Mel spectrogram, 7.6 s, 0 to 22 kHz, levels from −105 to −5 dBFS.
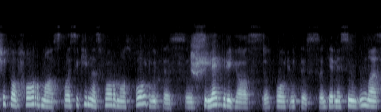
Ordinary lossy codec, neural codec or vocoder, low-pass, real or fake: Opus, 24 kbps; codec, 16 kHz, 2 kbps, FunCodec, trained on LibriTTS, 25 frames a second; 7.2 kHz; fake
